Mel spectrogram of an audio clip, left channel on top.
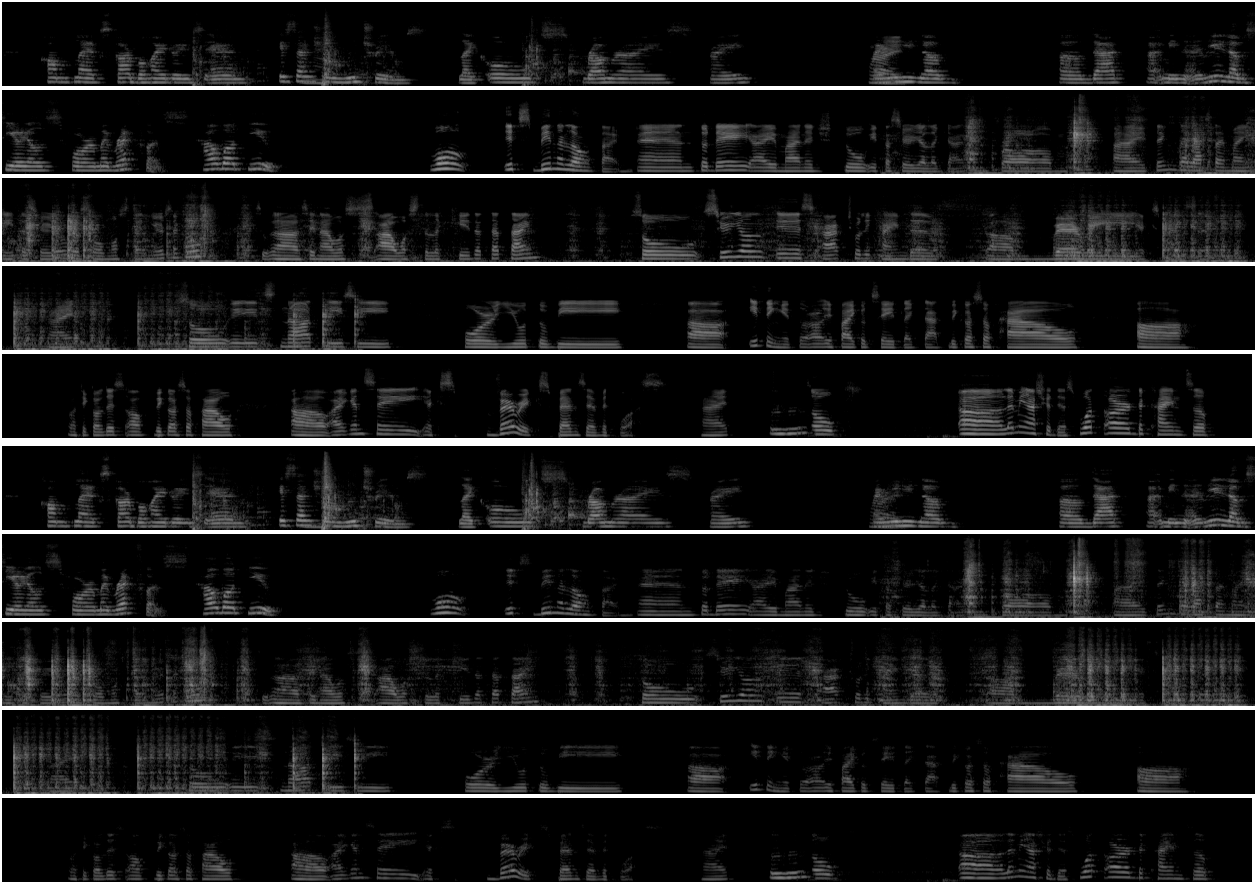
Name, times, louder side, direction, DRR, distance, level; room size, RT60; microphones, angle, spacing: voice 1, 0.4-2.4 2.8-4.2 4.6-7.5 8.7-9.6 10.6-11.2 11.4-15.3 57.8-58.2, right 1 dB, 15° right, 1.0 m, -41 dB
sound 1, 1.9-2.7 3.2-4.1 5.2-6.0, right 8 dB, 35° right, 0.3 m, -45 dB
voice 2, 3.0-3.3 8.7-9.0 16.8-17.2 17.5-23.2 23.6-30.4 30.8-37.1 38.1-38.3 39.3-41.5 42.2-43.8 44.4-48.3 48.9-49.5 50.8-52.7 53.0-54.7 55.0-56.8 57.1-57.4 58.2-58.7 59.7-62.2, left 6 dB, 90° left, 0.6 m, -44 dB
Writing, 21.3-41.1, right 4 dB, 65° right, 1.2 m, -42 dB
5.8 x 5.6 x 3.4 m
head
